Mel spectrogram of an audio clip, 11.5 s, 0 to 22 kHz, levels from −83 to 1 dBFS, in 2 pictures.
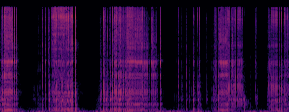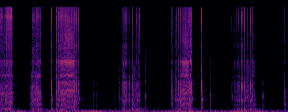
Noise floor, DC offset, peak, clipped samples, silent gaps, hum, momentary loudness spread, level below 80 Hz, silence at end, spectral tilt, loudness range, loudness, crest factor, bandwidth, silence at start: -61 dBFS; under 0.1%; -10 dBFS; under 0.1%; none; none; 17 LU; -62 dBFS; 0.05 s; -0.5 dB/octave; 8 LU; -38 LUFS; 32 dB; 17 kHz; 0 s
